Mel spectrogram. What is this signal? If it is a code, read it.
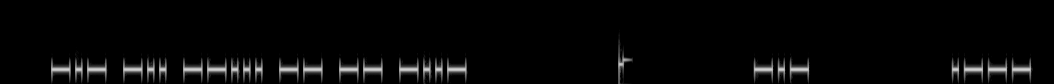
Morse code, heard as a keyed tone, about 20 wpm, spaced as for 14 wpm, 700 Hz. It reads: KD7MMX KJ
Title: USA Call Signs - 6 Characters - 8x Character Spacing - 20wpm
